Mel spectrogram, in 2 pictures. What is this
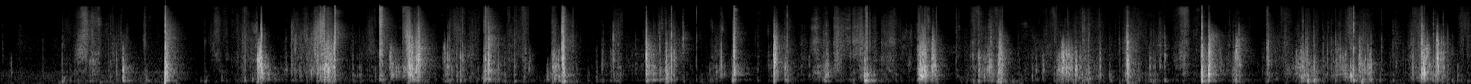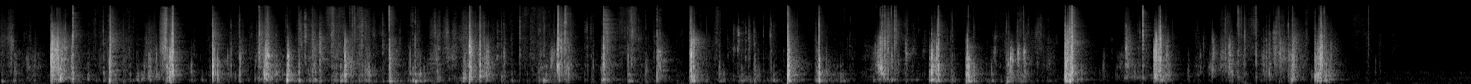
book heavy noise
Large book slapped on ground and tumbled. Recorded to simulate bookcase of books falling over.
